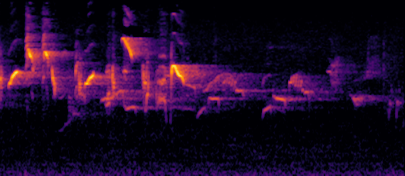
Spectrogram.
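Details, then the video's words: Bird chirping as wind stirs the leaves: a quick run of bright, high chirps and short whistled slurs, loud at first and then fading into softer scattered notes. "Wind blows leaves, leaves bird chirping sound"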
